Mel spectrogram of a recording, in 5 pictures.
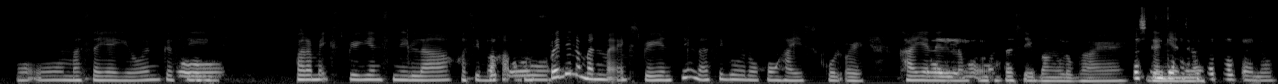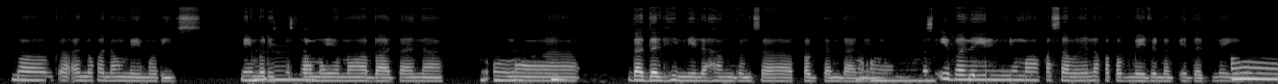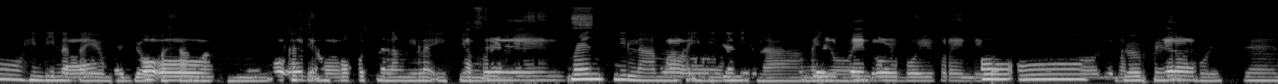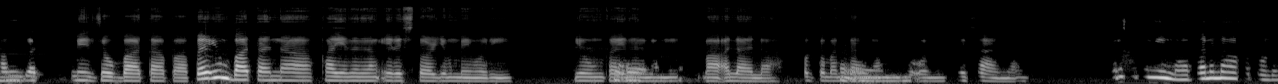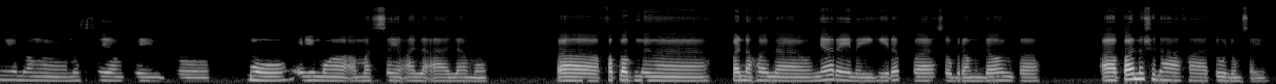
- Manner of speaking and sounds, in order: mechanical hum; static; distorted speech; other background noise; wind; drawn out: "oh"
- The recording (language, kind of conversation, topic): Filipino, unstructured, Ano ang mga masasayang kuwento tungkol sa kanila na palagi mong naiisip?
- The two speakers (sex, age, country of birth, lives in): female, 25-29, Philippines, Philippines; female, 35-39, Philippines, Philippines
